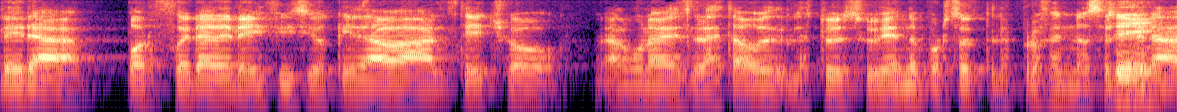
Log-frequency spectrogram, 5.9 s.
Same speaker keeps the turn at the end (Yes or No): Yes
